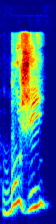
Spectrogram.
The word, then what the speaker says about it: bougie: Je pense, bougie. Une bougie, oui. Voilà, il y a un I qui suit, donc je prononce J.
